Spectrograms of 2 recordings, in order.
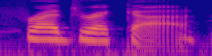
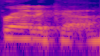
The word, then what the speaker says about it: Frederica: And yes, it is pronounced Frederica. Out here in San Diego, they do say Frederica. And it catches me off guard because it's just funny because it's like in Owensboro that told us who wasn't a native. Yeah. Well, and a few friends of mine even, you'll hear Fredica, and I'm like, but there's an R.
